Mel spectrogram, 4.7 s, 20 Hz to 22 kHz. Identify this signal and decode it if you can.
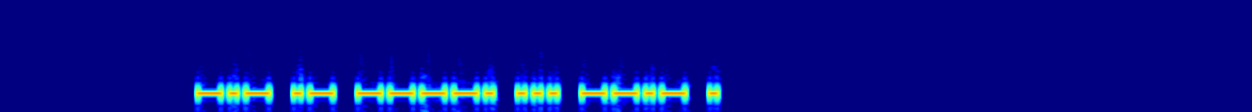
Morse code, heard as a keyed tone, about 40 wpm, 700 Hz. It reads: KA9SQE
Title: USA Call Signs - 6 Characters - Repeated 2x - 40wpm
